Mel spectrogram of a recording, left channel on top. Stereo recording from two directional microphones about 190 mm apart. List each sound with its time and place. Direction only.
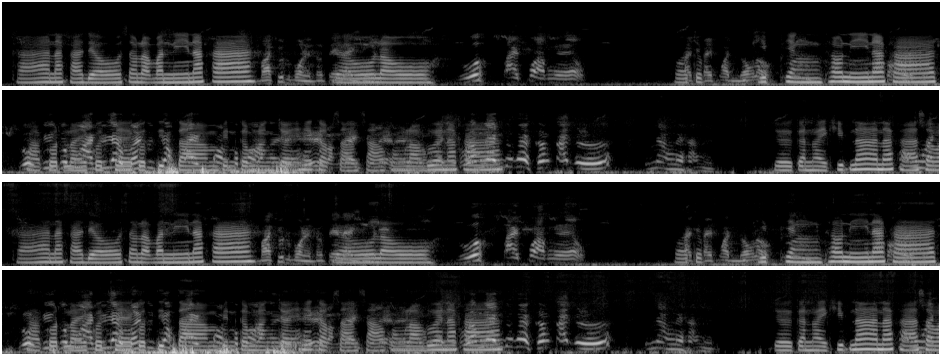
0.1 s speech: 5° left (ahead or behind)
4.6 s speech: 15° right (ahead or behind)
6.7 s speech: 5° left (ahead or behind)
10.8 s speech: 25° right (ahead or behind)
11.1 s speech: centre (ahead or behind)
14.5 s a sound: 35° right (ahead or behind)
15.9 s speech: 50° right (ahead or behind)
17.1 s speech: centre (ahead or behind)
